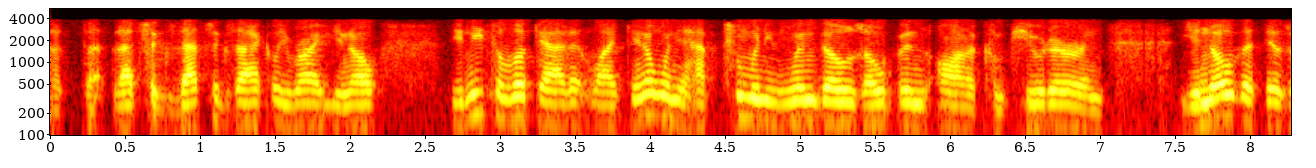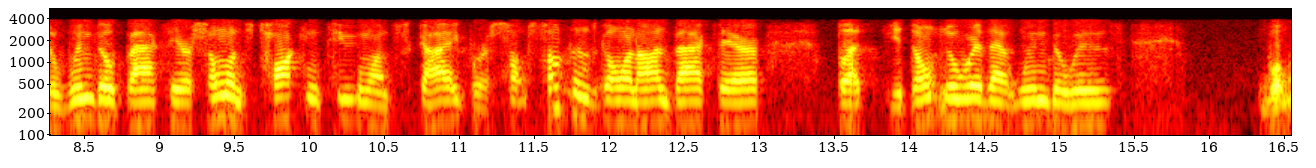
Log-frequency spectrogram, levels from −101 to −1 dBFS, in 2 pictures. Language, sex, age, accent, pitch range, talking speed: English, male, 60-79, American, 130-155 Hz, 210 wpm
